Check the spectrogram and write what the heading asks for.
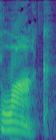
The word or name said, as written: Block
